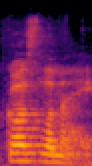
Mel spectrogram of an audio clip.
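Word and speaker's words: gözleme: Gosleme.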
